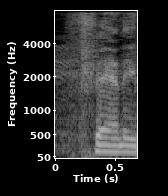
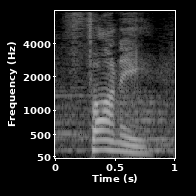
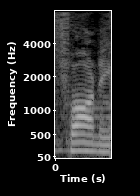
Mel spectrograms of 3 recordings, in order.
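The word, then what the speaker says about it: Fani: the horrible case of Fanny Willis it's it's actually pronounced fonnie it's f a n i but you pronounce it fonny a little French accent there funny but that's a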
